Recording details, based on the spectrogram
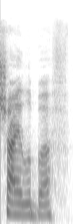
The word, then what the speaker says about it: Shia LaBeouf: Is that how we say his name? – It's Shia LaBeouf, but yes.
